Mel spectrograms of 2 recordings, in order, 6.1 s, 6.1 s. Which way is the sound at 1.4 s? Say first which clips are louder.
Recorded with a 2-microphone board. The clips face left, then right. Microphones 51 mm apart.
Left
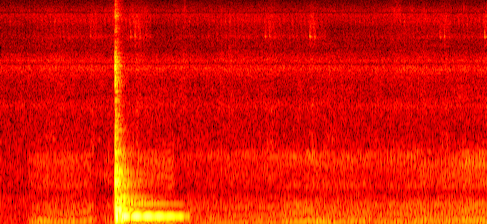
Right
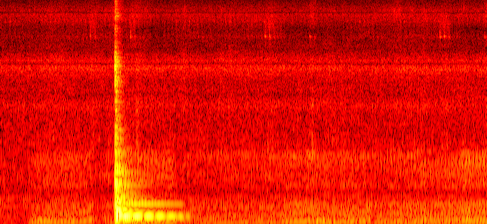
Left 2 dB; centre (ahead or behind).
